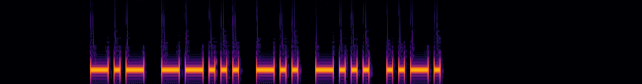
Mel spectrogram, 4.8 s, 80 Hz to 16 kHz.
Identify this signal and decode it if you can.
Morse code, heard as a keyed tone, about 28 wpm, 700 Hz. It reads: K7DBF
